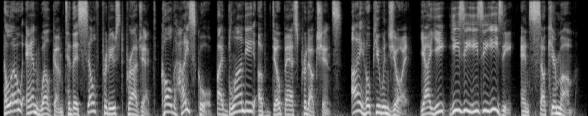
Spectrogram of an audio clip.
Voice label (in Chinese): 外籍男 专题类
